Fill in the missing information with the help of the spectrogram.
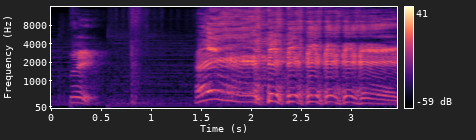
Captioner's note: laughs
